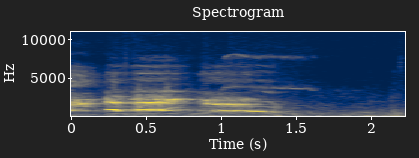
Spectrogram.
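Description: A rooster crowing once: a loud call of about a second and a half that falls in pitch at its end.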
